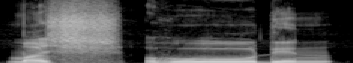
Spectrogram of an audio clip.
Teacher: واو کی وجہ ہا کو بھی کھینچیں گے 1 سیکنڈ کے برابر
